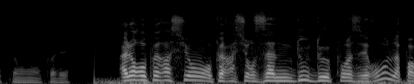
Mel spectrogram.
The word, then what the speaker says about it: Zandu: On le prononce à l'africaine, donc ça finit par ou, Zandu.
